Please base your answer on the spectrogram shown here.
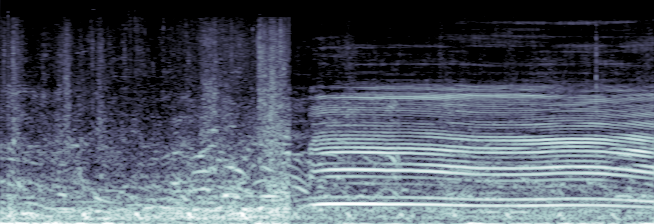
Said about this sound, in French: Jour de transaction au marché de bétail de Kaya. Ce gigantesque parc animalier renferme entre autres des bœufs, des moutons et des chèvres dans des enclos ou attachés les uns aux autres.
